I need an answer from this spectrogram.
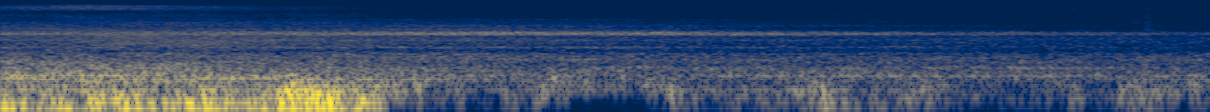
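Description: A train passing at the station: a heavy low rumble for about the first two seconds, then fading as the train moves away. A steady high tone runs throughout.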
